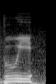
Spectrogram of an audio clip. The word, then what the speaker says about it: buoy: not surprising and some boys as well and yes it's boys it's the British pronunciation British and Canadian pronunciation I know everyone keeps saying it should be pronounced buoy no that's the American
